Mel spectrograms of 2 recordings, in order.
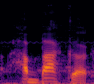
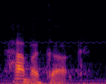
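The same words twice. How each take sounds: First: The name is said with an American pronunciation. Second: The name is said with a British pronunciation. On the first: "as Americans say it" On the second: "Brits say Habakkuk"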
